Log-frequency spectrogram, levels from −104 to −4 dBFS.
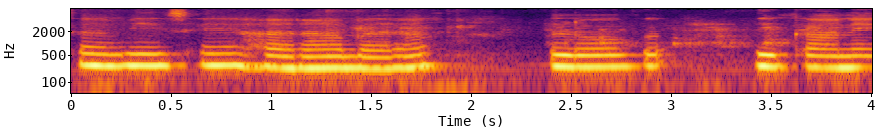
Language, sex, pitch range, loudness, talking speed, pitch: Hindi, female, 240-270 Hz, -14 LUFS, 105 wpm, 255 Hz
